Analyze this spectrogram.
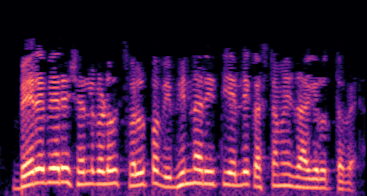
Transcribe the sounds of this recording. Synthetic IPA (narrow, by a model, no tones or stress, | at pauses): beːɾe̞be̞ːɾeʃɐlːɡɐɭusʋɐlpɐʋibʱinːɐɾiːt̪ijɐlːikɐʂʈɐmɐjɐzaːɡiɾut̪ːɐʋe̞̰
